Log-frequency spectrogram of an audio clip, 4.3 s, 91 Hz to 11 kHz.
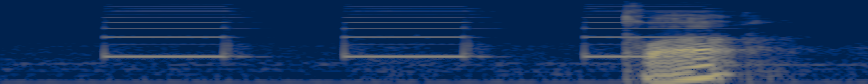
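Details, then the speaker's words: HP EliteBook 840 G3 laptop that won't start, beeping at power-on: three long and two short beeps, a POST code looked up online as often a memory fault. "donc on voit qu'il fait trois bips longs et deux bips courts donc souvent ça faut pas chercher longtemps"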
